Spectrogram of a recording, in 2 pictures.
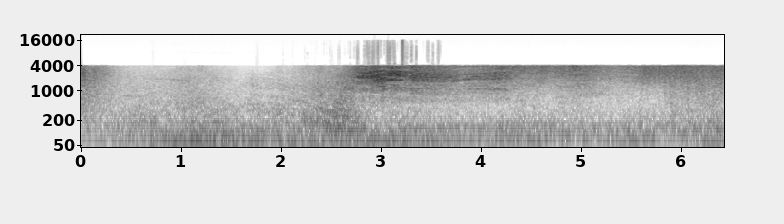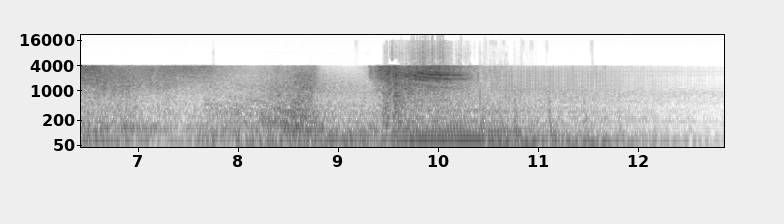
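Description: Loud sound-effect track of an animated video intro: whooshes and deep booms over a continuous low rumble. It swells about a quarter of the way in and again near the end, then fades out.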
